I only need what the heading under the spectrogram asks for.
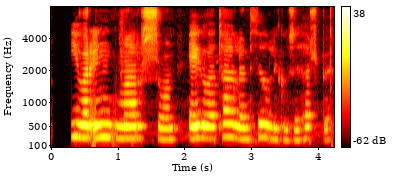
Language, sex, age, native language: Icelandic, female, 12, Icelandic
